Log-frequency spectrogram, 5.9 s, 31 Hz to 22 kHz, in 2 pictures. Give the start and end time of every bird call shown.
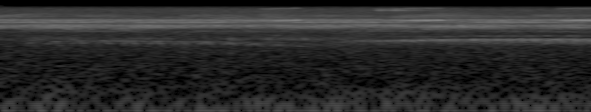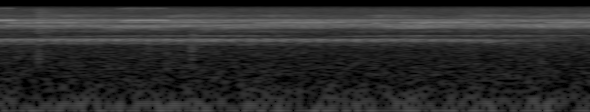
[0.00, 1.70] Amazonian Barred-Woodcreeper (Dendrocolaptes certhia)
[1.70, 5.90] Cinnamon-throated Woodcreeper (Dendrexetastes rufigula)

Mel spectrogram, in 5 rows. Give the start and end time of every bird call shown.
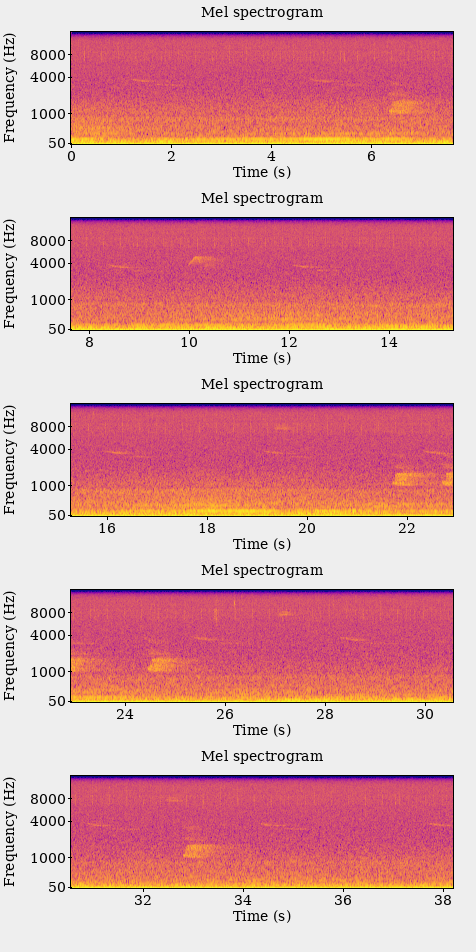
[0.79, 1.99] Black-capped Chickadee (Poecile atricapillus)
[6.29, 7.09] Red-bellied Woodpecker (Melanerpes carolinus)
[7.99, 16.99] Black-capped Chickadee (Poecile atricapillus)
[9.79, 10.39] Eastern Phoebe (Sayornis phoebe)
[21.49, 25.39] Red-bellied Woodpecker (Melanerpes carolinus)
[26.89, 27.39] unidentified bird
[28.19, 38.19] Black-capped Chickadee (Poecile atricapillus)
[32.49, 33.69] Red-bellied Woodpecker (Melanerpes carolinus)

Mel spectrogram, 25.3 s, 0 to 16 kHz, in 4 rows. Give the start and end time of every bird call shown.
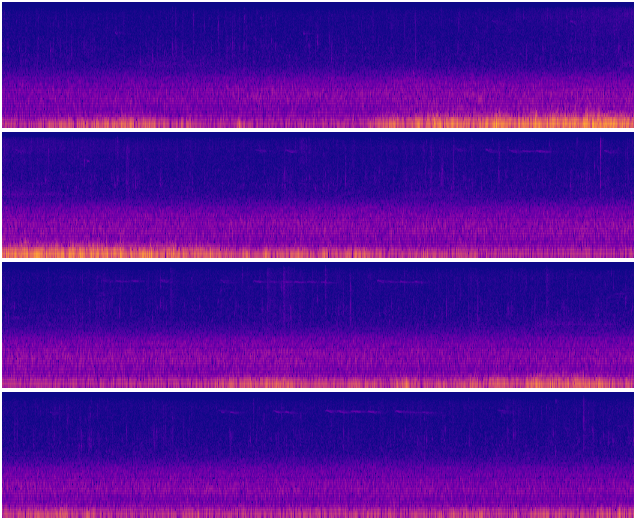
[0.00, 25.28] Tufted Titmouse (Baeolophus bicolor)
[5.95, 7.05] Red-winged Blackbird (Agelaius phoeniceus)

